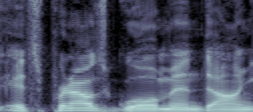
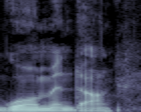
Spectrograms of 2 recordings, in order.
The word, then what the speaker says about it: Kuomintang: Yeah, it's pronounced Kuomintang. You'll see it spelled like as if it's spelled Kuomintang or Yeah. Tang. That's you pronounce it Kuomintang.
